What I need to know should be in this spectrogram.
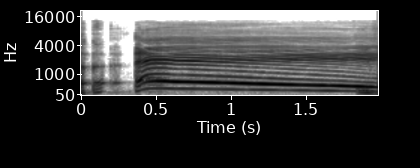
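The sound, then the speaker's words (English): A long, deliberate burp from a man with acid reflux, one low voiced belch that rings out for about a second and a half, its tone sliding gradually downward. “I was going to try and burp.”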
